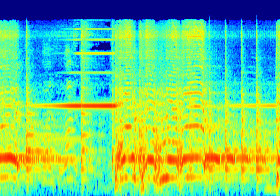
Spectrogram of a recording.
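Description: A man's high voice singing in a declaiming style through the stage PA, in long held notes that waver in pitch, breaking off for about a second near the start while steady drone tones carry on underneath.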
